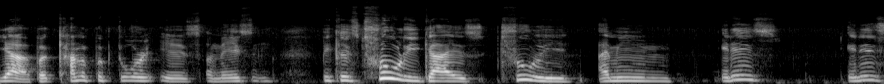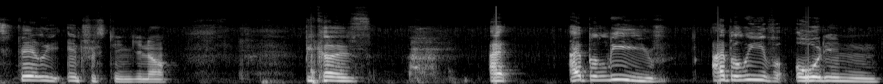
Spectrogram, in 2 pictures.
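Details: Adult male live-streamer with a self-reported speech impediment who stutters a lot, with word repetitions: stuttering.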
